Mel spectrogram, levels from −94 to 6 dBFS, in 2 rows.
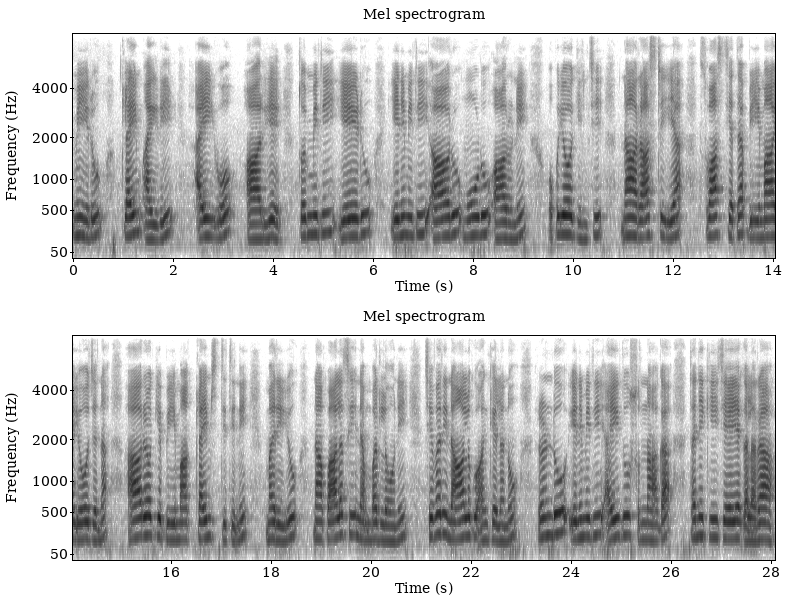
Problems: constant background noise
